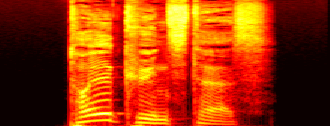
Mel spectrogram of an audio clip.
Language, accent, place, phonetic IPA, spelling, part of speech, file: German, Germany, Berlin, [ˈtɔlˌkyːnstəs], tollkühnstes, adjective, De-tollkühnstes.ogg
- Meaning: strong/mixed nominative/accusative neuter singular superlative degree of tollkühn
